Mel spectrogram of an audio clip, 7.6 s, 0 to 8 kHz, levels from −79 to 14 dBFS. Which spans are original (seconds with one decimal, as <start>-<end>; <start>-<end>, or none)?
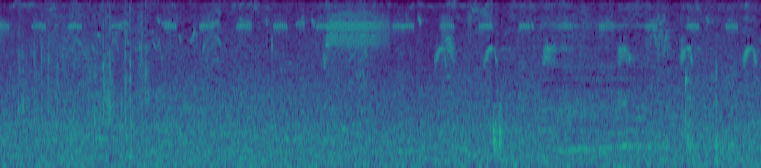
0.0-5.4; 6.5-7.6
